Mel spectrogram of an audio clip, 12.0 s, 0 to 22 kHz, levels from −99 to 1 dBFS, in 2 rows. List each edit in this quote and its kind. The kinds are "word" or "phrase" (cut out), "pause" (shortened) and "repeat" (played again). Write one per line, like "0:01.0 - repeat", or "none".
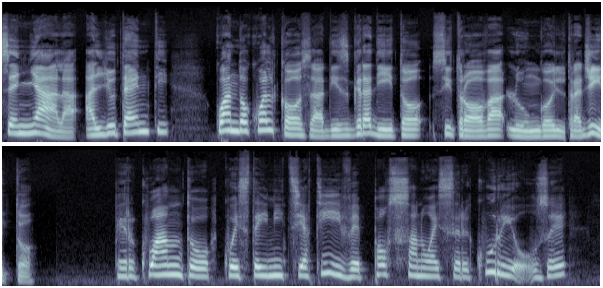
0:05.6 - word
0:08.1 - pause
